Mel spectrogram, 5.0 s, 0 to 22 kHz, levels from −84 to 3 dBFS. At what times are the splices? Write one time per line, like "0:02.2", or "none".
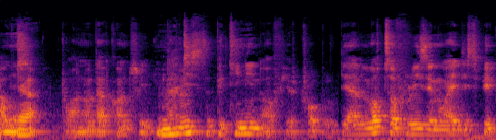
0:03.4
